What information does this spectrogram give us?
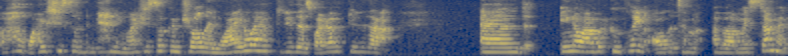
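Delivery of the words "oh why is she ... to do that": mock angry complaining tone. Retelling past thoughts about a demanding mother: imitating own angry complaints.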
